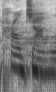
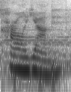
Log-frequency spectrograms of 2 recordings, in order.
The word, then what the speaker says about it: Jung: Oh, by the way, as a brief segue here, I said Carl Jung last week, and it's pronounced Carl Jung.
